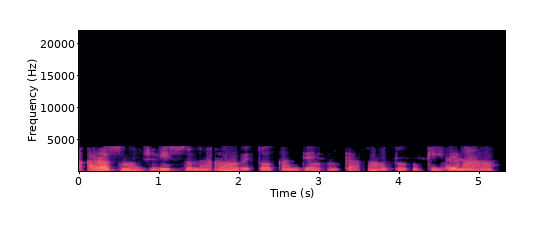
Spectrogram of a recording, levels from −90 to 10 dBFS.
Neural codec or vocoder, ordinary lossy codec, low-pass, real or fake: none; AAC, 16 kbps; 7.2 kHz; real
